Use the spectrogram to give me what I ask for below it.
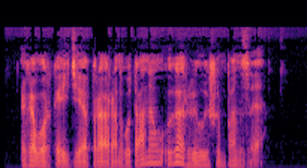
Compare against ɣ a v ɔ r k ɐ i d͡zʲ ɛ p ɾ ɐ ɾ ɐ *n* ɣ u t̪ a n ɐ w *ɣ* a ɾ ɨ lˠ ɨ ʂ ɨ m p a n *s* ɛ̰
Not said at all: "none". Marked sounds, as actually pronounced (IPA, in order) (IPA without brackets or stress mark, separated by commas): n, ɣ, z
